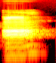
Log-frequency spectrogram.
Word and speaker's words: ha: going on the word ah H is silent in Italian right ah so it's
